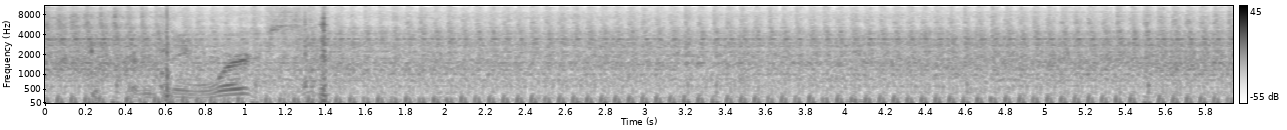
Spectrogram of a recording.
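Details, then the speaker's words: Craftsman T1200 riding mower with foot-pedal drive, oil topped off, after repairs: the single cylinder thumps at an even, steady beat with no missing or knocking; a normal, smooth idle. "I think other than that it's pretty much ready to go topped off the oil but let's Crank It Up let you guys hear it runs super smooth now"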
